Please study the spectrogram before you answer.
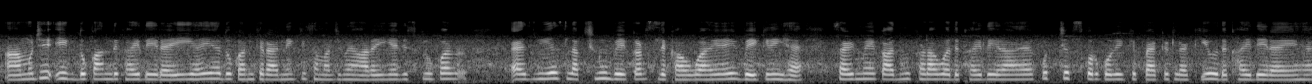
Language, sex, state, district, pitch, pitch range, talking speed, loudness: Hindi, female, Uttar Pradesh, Gorakhpur, 235 Hz, 225-250 Hz, 215 wpm, -18 LUFS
